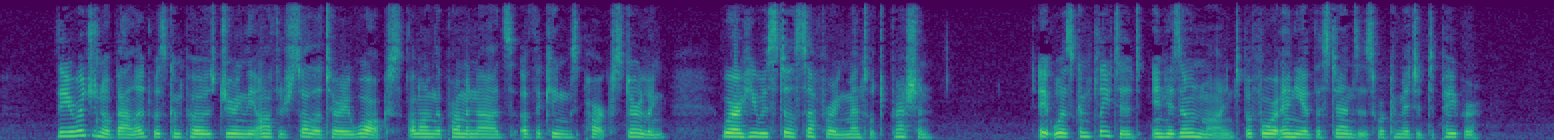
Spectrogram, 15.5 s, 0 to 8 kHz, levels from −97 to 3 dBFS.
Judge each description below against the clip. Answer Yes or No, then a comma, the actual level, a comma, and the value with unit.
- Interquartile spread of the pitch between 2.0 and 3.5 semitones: Yes, narrow, 2.5 semitones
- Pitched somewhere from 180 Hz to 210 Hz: Yes, high, 190 Hz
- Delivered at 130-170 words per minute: Yes, average, 160 wpm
